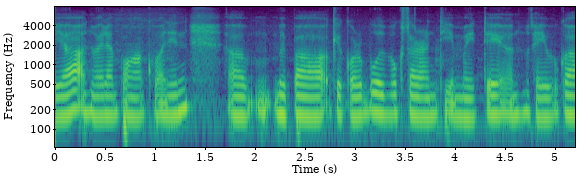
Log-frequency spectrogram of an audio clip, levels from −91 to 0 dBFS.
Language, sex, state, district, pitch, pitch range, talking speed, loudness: Mizo, female, Mizoram, Aizawl, 165 Hz, 155-170 Hz, 205 wpm, -22 LUFS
